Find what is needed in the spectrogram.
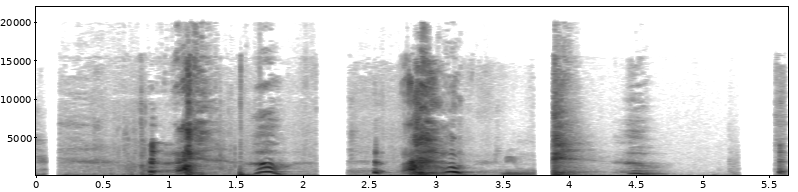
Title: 100 Miles per Hour (a sneeze compilation)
